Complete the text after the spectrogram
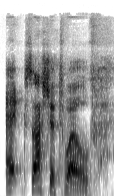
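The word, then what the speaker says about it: X Æ A-12: And you pronounce it, apparently, X-Asher-12.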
